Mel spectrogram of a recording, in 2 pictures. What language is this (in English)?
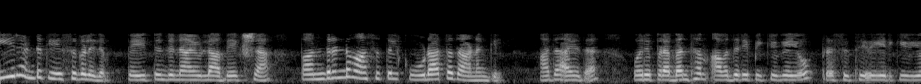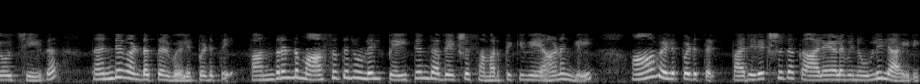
Malayalam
